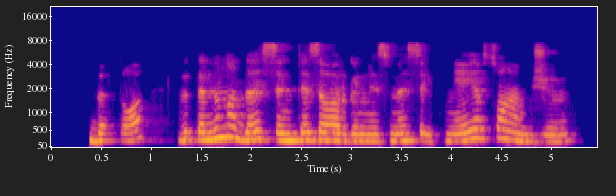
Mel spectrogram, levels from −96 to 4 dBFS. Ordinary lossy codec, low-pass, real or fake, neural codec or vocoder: MP3, 48 kbps; 7.2 kHz; fake; autoencoder, 48 kHz, 128 numbers a frame, DAC-VAE, trained on Japanese speech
